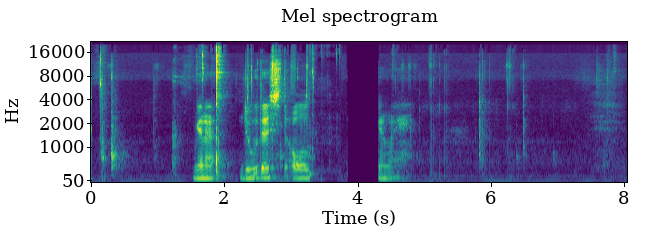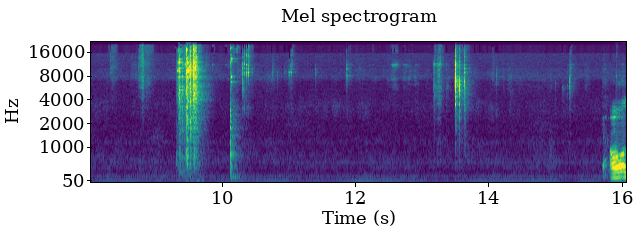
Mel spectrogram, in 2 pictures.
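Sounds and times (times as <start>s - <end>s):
metal lock parts clinking: 9.3s - 10.5s, 13.2s - 13.8s.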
